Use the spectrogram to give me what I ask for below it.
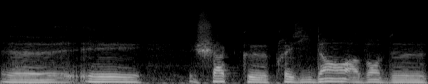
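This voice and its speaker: A man's fairly low, somewhat breathy voice with a dark, mellow tone and ordinary pitch variation. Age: 80s+. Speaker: royal pretender. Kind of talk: interview answer.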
